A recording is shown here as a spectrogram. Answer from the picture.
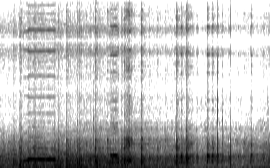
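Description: A drift car's engine running at low revs with a steady low hum and scattered mechanical clatter, heard across the open track.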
